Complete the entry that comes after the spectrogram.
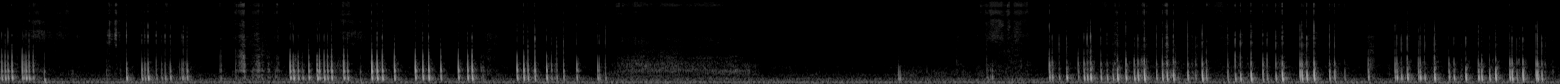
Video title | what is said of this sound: ASMR Book Tapping & Scratching, 2025 Book of the Month Rankings *tingles* *lofi* *whisper* *soft-so | I'm going to do some tapping and scratching on the book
